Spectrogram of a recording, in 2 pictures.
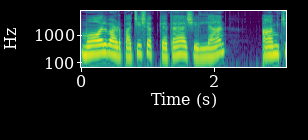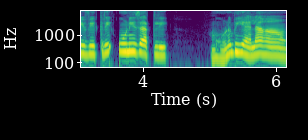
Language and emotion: Goan Konkani, fearful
